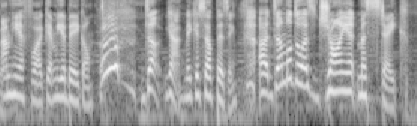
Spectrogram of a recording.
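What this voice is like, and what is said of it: Put-on New York/New Jersey accent. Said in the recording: “Rita has a New York accent ... It's like a New Jersey, New York kind of thing.”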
